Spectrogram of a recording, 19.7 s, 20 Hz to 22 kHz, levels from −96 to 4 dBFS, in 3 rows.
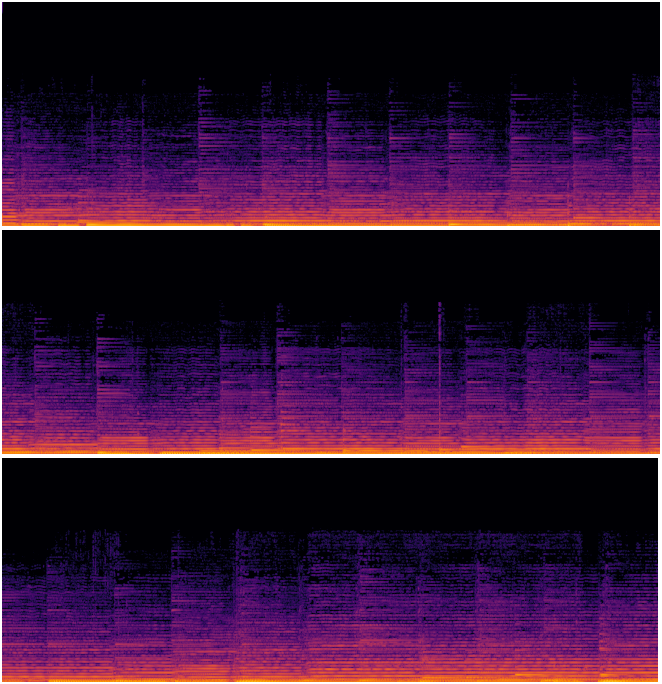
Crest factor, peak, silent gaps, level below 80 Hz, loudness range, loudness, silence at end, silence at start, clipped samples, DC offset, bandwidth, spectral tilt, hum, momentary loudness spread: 16 dB; -6 dBFS; none; -28 dBFS; 3 LU; -23 LUFS; 0 s; 0 s; under 0.1%; under 0.1%; 9.4 kHz; -8.5 dB/octave; none; 7 LU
